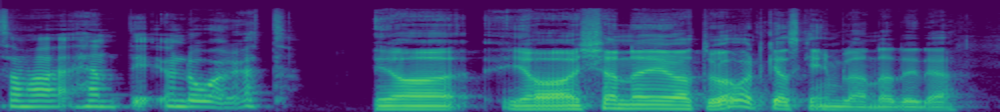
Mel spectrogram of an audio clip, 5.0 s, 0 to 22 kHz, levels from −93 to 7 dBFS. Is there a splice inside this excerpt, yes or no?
no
